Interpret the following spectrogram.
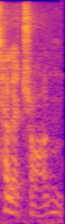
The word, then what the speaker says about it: Teletraan: last second and 11 teletraan sometimes pronounced teletran but some of them I don't know why but teletraan is polite enough to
